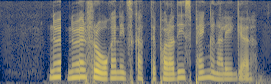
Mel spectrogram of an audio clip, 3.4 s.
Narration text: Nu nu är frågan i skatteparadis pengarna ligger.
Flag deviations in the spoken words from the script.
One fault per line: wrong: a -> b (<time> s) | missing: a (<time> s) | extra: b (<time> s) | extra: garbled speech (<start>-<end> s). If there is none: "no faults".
no faults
